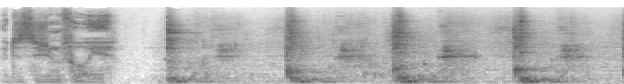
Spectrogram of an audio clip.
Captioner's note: loud thudding; Colin grunting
